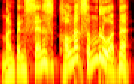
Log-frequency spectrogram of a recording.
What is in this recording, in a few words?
levelup, th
